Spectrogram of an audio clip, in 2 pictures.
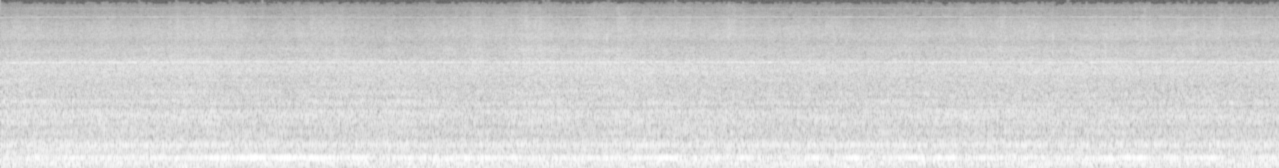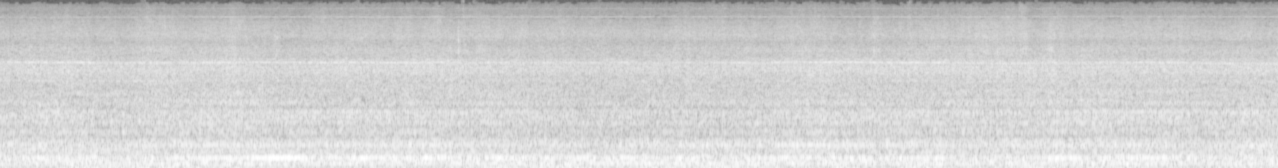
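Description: A heavy tracked machine's diesel engine rumbles steadily.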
